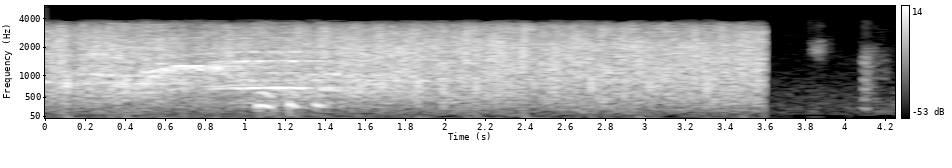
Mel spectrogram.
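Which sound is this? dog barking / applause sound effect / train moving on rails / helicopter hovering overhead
applause sound effect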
